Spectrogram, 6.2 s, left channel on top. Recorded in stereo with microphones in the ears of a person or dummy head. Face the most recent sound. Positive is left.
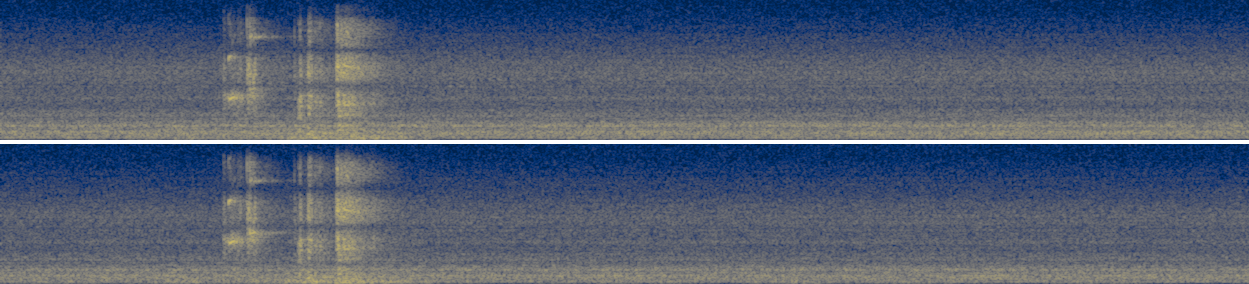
turn(degrees=0)  # may be behind; listen again after turning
